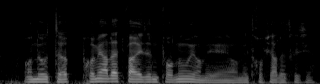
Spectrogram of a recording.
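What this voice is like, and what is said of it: Sing-song regional French accent. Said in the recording (French): “Il y a un bel accent chantant”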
